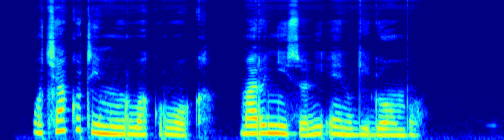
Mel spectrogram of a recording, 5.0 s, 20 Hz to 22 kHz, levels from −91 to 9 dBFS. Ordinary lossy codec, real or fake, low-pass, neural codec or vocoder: none; real; none; none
